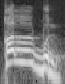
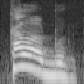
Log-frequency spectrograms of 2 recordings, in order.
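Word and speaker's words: قلب: Begitu juga pada saat kita membaca qalbun, menggunakan kata qaf. Ada orang membacanya dengan kalbun, artinya anjing.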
